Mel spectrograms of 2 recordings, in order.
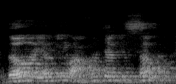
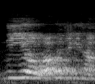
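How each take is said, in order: First: Soft, slow Seoul intonation; Seoul speech shown as an example; Seoul accent. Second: Loud, high-pitched Gyeongsang dialect; blunt Gyeongsang-dialect demo, pitched up; Gyeongsang accent. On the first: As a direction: demonstrate a gentle Seoul-dialect question, drawn out. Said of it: "이렇게 서울 말 아닙니까?". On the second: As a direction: punch out the question in Gyeongsang intonation. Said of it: "이게 완전히 영국식 영어". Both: Shown as a demonstration.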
